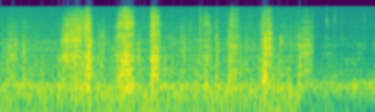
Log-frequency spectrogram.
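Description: A pot bubbles and hisses on a stove.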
